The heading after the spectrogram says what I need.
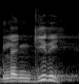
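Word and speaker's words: Glen Garioch: manager will be quick to point out that Glenn giri is the name of one of Scotland's oldest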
